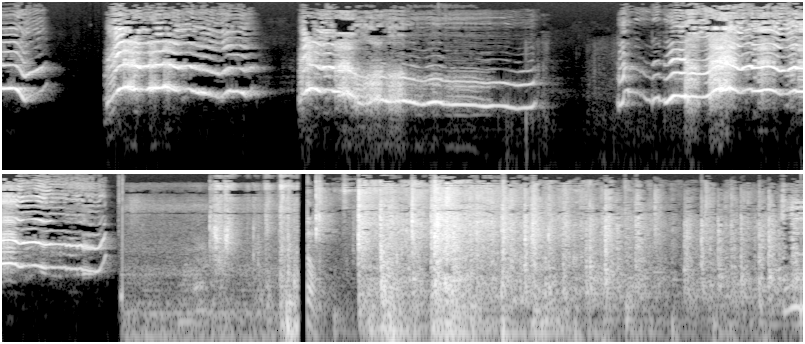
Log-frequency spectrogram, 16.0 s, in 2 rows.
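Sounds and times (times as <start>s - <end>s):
pet howling: 1.1s - 5.4s, 6.2s - 9.2s.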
